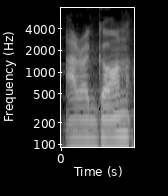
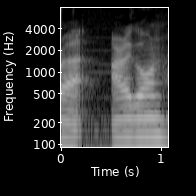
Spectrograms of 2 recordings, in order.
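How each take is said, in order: First: "Aragon" said with no r before the final n, a bit louder; correcting himself. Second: "Aragorn" said like the Tolkien hero, with an r before the final n; mistaken place name. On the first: Gamer correcting his own slip, firm self-correction. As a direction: fix the name firmly: "Aragon". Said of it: "Not Aragon, not Aragorn". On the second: Gamer naming his war target, wrong name said plainly. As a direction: slip into "Aragorn" with the extra r sound. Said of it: "not Aragorn". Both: Real, not acted.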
